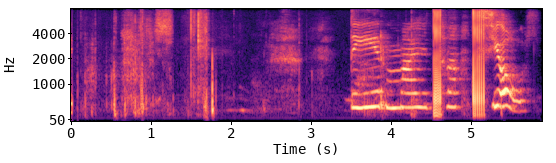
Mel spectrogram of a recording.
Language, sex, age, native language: Icelandic, male, 6, Icelandic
